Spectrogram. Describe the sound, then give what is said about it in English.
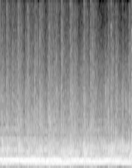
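A live studio audience applauds and cheers, a dense, steady wash of clapping and crowd noise that holds at an even level throughout. “We have a live studio audience. Give it up for yourselves.”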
